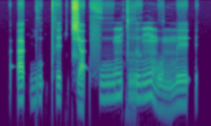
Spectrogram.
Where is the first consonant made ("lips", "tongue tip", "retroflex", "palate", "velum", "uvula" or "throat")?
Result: throat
